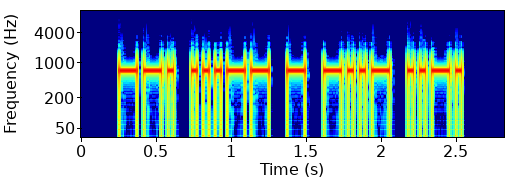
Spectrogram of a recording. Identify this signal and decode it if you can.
Morse code, heard as a keyed tone, about 30 wpm, 700 Hz. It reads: G3TXF
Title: Call Signs Repeated 3x - 30wpm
